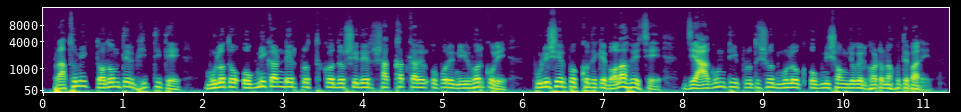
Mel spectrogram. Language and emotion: Bengali, neutral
